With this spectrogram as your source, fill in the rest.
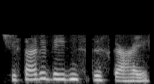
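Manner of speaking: ordinary talk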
